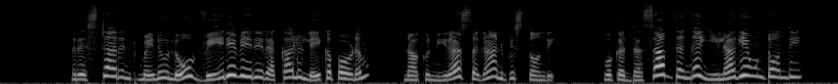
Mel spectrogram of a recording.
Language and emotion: Telugu, disgusted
